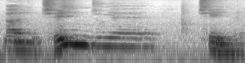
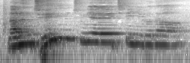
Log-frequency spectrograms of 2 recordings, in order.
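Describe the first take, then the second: First: Paul confessing. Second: Higher, louder, slow 죄인 stressed; Paul crying out. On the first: Paul confessing, slow and falling. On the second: Paul crying out his confession, loud with 죄인 stressed. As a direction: cry out 죄인 with force. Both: Retold or imitated. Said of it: "바울이 말합니다".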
